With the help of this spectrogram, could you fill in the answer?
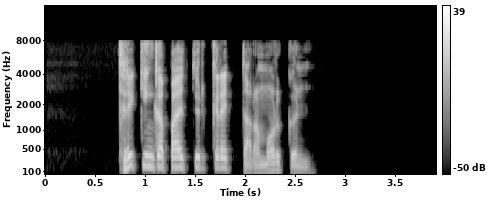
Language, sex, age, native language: Icelandic, male, 20-29, Icelandic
